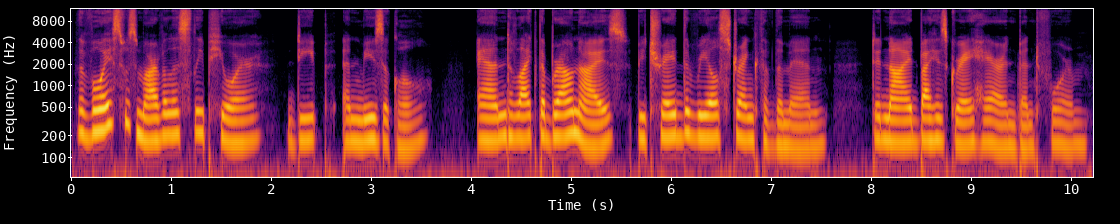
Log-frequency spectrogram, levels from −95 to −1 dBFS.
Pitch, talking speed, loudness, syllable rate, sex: 175 Hz, 165 wpm, -20 LUFS, 4.1 syllables/s, female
